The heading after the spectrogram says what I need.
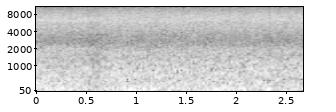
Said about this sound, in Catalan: A dau que sonaue, s'escutaue, era riu Garuna. Difícil d'imaginar-se aquesta sung sense veir les imatges d'era riu baixant tot l'ample que podia i de mi a força que arrossegaue peires, cotxes i també ponts i cases.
